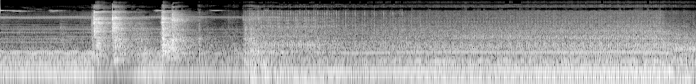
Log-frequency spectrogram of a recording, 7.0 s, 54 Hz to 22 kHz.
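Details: 2017 BMW 330e after jump-starting its small front battery (which had caused click-only no-crank): a few sharp clicks, then the engine catches and settles into a steady, even idle; normal start.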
